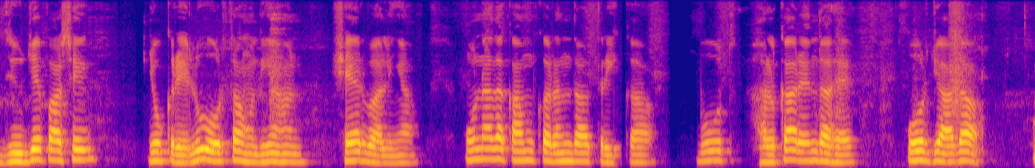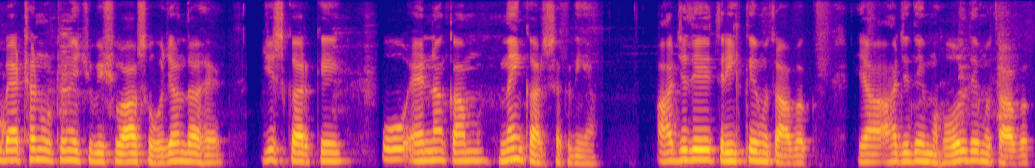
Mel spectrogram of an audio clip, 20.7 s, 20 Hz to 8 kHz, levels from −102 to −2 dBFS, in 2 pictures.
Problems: none marked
